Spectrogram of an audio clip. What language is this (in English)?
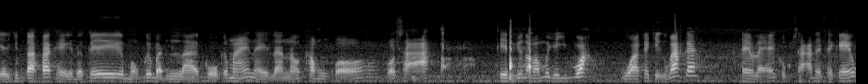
Vietnamese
